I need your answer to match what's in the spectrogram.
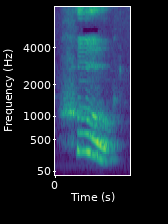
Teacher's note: do you notice how your lips are forward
